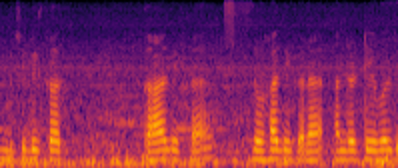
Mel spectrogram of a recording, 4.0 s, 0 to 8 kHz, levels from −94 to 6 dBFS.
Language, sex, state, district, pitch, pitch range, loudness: Hindi, female, Chhattisgarh, Balrampur, 165 Hz, 135-165 Hz, -19 LUFS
